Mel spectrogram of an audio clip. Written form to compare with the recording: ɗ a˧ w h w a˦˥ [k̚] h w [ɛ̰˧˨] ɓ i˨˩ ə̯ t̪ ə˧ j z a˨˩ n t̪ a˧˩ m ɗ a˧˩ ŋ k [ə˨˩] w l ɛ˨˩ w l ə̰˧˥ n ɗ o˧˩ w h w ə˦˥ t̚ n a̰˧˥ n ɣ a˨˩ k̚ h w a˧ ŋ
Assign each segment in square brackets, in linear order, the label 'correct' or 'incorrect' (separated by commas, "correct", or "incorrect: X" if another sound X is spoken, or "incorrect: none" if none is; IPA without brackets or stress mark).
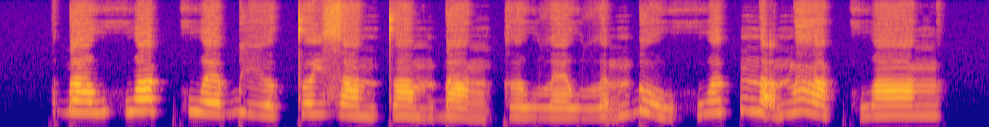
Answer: correct, incorrect: ɛ˨˦, correct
